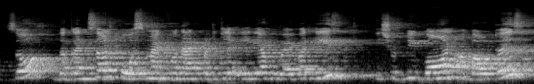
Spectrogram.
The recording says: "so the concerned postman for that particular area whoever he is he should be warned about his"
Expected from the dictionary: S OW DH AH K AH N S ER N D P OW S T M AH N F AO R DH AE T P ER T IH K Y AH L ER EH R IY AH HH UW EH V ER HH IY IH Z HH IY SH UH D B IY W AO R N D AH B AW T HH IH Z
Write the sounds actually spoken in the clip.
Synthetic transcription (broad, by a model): S OW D AH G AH N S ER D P OW S T M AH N F AO R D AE T P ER T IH K Y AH L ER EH R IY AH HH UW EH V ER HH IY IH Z HH IY SH UH D B IY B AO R N AH B AW T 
